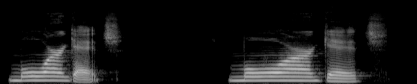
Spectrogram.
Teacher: the T is silent which means it is there in spelling but it is not pronounced at all · what's interesting is the T is silent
